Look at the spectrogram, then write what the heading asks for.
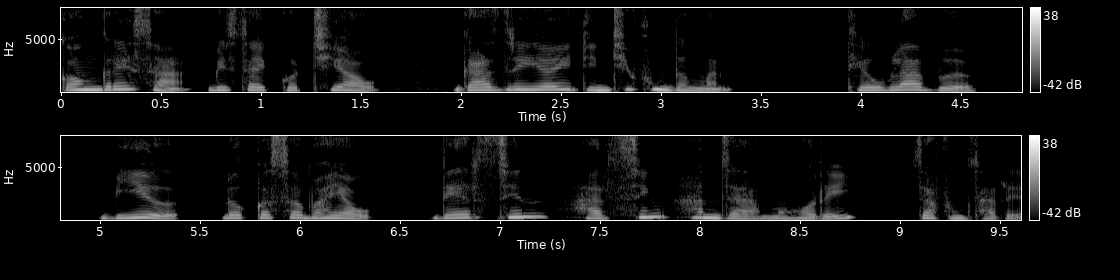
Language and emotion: Bodo, neutral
